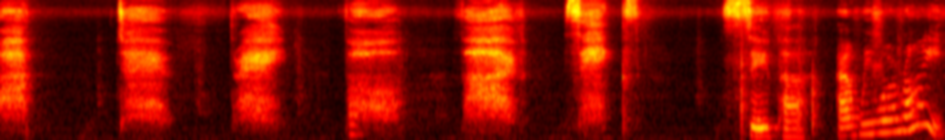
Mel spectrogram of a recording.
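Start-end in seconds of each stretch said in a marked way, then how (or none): 0.0-6.4 hushed, soft whisper, barely voiced. Counting again with the nursery class to double check: whispering numbers quietly. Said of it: "whisper the numbers really quietly".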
